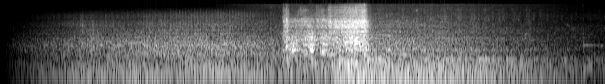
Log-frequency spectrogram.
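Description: A motor vehicle's engine that fades in, surges loudly in a brief noisy burst about three seconds in, then fades away.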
